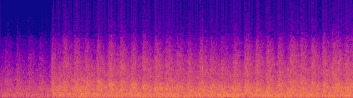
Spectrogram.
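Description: Moving passenger train carriages give a dense, steady rumble and clatter that swells after the first half second and then holds loud and even to the end.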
